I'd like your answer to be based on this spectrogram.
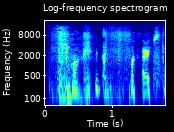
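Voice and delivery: slow whispered groan of frustration; exasperated whisper. Retold or imitated. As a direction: mutter it fed up and slow. Exasperated during endless photos.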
